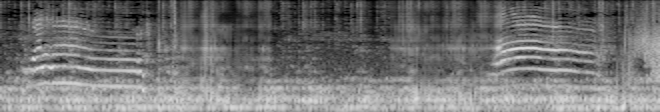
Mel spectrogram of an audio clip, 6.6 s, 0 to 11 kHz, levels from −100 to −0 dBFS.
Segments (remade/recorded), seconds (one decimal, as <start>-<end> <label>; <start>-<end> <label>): 0.0-1.8 recorded; 1.8-2.7 remade; 2.7-3.9 recorded; 3.9-5.0 remade; 5.0-6.6 recorded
